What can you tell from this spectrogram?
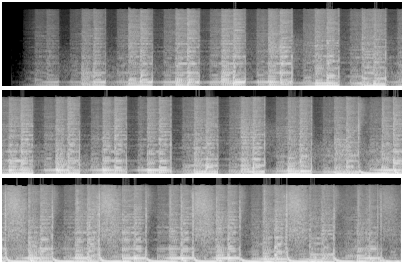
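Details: Electronic dance music fades in, pounding out a fast, even four-on-the-floor beat that grows denser after about seven seconds, with no animal voices.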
